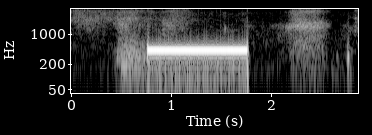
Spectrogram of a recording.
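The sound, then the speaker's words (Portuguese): Telephone ringback tone on an outgoing call: one flat, mid-pitched beep lasting about a second, with faint muffled sounds before and after it. “Tá chamando Lia.”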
